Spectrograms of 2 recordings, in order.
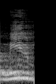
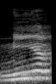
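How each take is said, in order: First: It is said with one long vowel, 'neer'. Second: It is said with two vowel sounds, 'nee-ar'. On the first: This is the American way used in the song. "इसमें नियर को नीर बोल रही है" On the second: This is the usual way it is read in India. "हमेशा नियर पढ़ते आ रहे हैं"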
